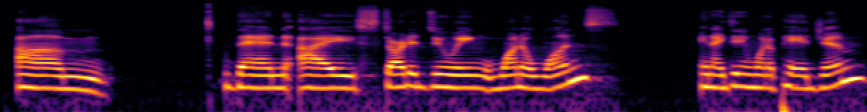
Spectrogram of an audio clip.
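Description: A woman with a Dominican accent and a fairly low pitch speaks at a very slow pace, with ordinary pitch variation. Her speech has long, frequent pauses. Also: very even loudness. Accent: Dominican, noticeable when she speaks. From Dominican Republic. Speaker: fitness trainer and content creator. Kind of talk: casual interview.

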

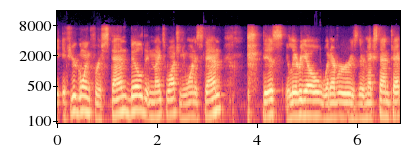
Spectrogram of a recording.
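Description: A man with a French Canadian accent speaks at a moderate pace and medium pitch, his intonation fairly even. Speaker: podcast host. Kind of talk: casual chat.

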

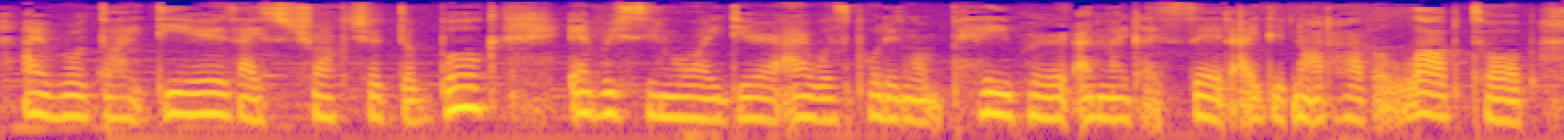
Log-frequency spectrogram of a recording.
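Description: A woman speaks with a non-native accent in a very deep, low pitch and fairly even intonation. Noticeable background noise is present. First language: not English. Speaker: podcast host and nurse. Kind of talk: solo motivational monologue.

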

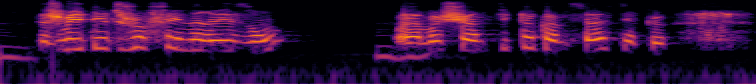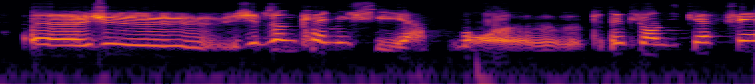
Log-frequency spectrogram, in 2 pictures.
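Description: A woman speaks at a fairly quick pace in a dry, close sound with no echo. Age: 50s. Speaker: visually impaired mother. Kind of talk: interview testimony. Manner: halting.

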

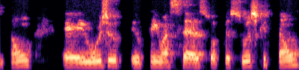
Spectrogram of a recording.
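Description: A woman speaks in a dry, close sound with no echo. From Brazil, Rio de Janeiro. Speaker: physician in global health. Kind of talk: podcast interview.

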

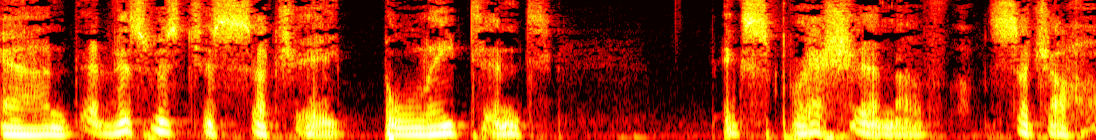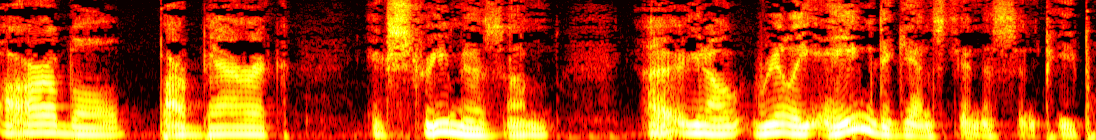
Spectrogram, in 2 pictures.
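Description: A man with an American accent speaks fairly slowly in a fairly high, somewhat breathy voice with ordinary pitch variation. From US Northeast. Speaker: rabbi and nonprofit director. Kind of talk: radio interview. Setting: radio studio.

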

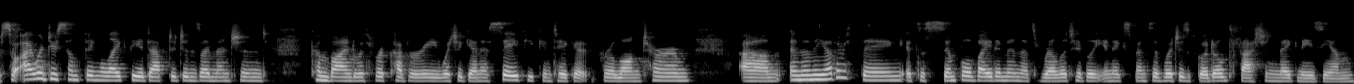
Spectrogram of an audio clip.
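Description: With a normal speaking voice, a woman talks at a fairly quick pace, her fairly low pitch showing ordinary pitch variation. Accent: Canadian. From Ontario, Canada. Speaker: homeopath and herbalist. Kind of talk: interview.

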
